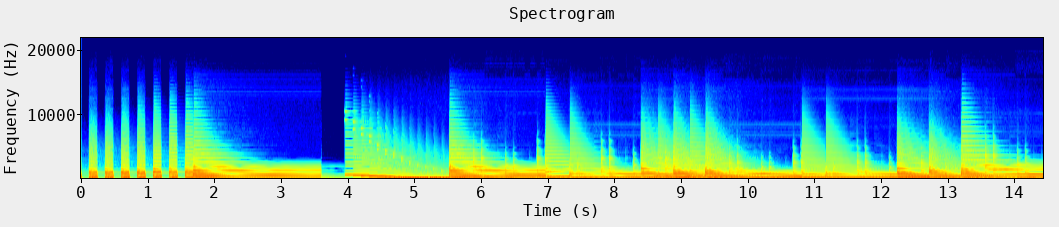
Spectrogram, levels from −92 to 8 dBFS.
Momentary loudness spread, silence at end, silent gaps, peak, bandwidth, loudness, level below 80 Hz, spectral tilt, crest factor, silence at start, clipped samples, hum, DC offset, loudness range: 5 LU; 0 s; none; 0 dBFS; 13.5 kHz; -17 LUFS; -28 dBFS; -6 dB/octave; 16 dB; 0 s; under 0.1%; none; under 0.1%; 2 LU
